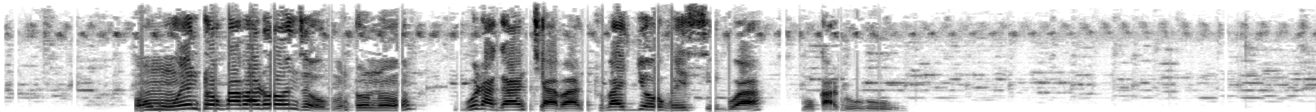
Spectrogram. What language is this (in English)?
Ganda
